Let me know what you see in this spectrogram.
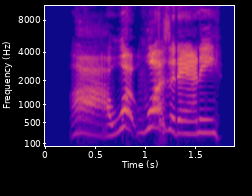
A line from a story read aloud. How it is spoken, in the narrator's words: growled Rambo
